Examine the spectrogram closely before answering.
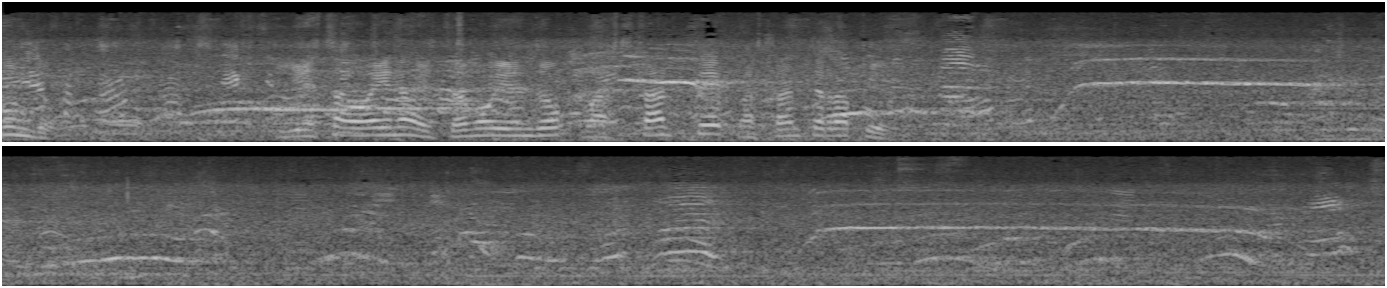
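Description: Riders on a swinging carousel scream and shout with excitement.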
